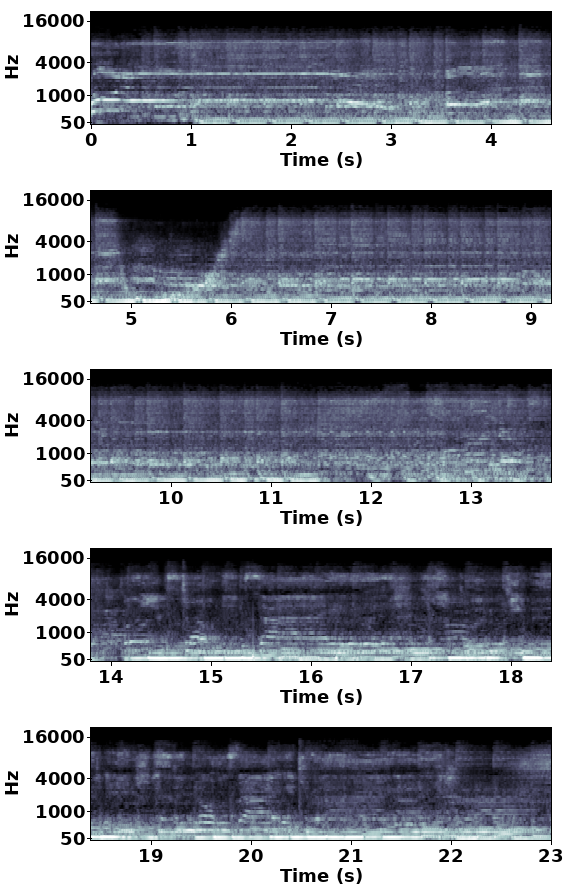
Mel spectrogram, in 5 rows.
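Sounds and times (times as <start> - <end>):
electronic dance music: 0.0 - 23.0.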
